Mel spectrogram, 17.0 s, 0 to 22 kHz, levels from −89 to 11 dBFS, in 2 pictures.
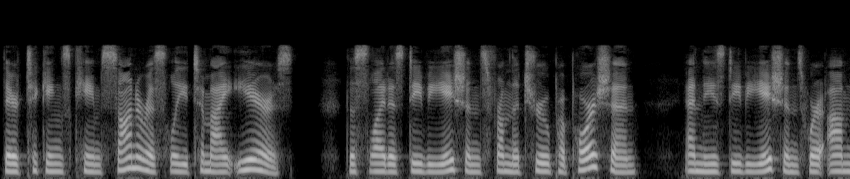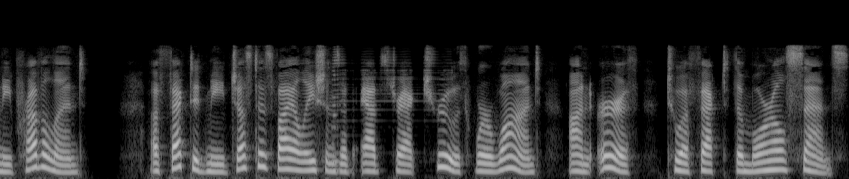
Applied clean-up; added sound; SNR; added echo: neural mask model DeepFilterNet 3.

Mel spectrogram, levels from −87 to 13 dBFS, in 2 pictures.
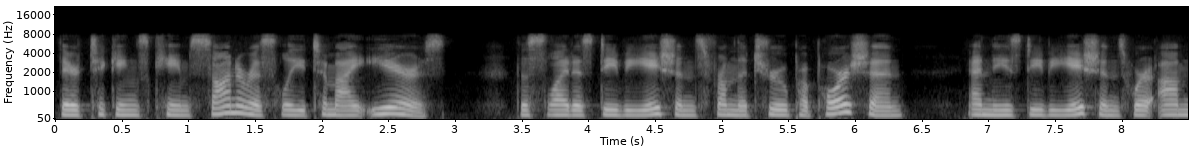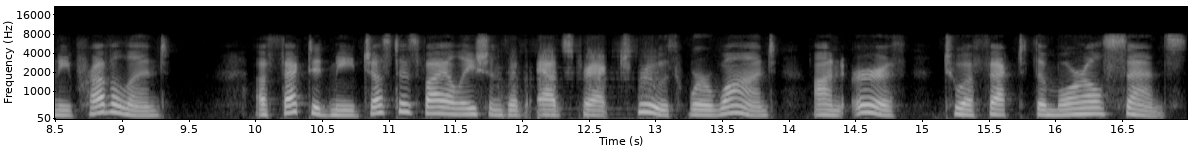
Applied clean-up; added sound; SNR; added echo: neural separator model SepFormer DNS4.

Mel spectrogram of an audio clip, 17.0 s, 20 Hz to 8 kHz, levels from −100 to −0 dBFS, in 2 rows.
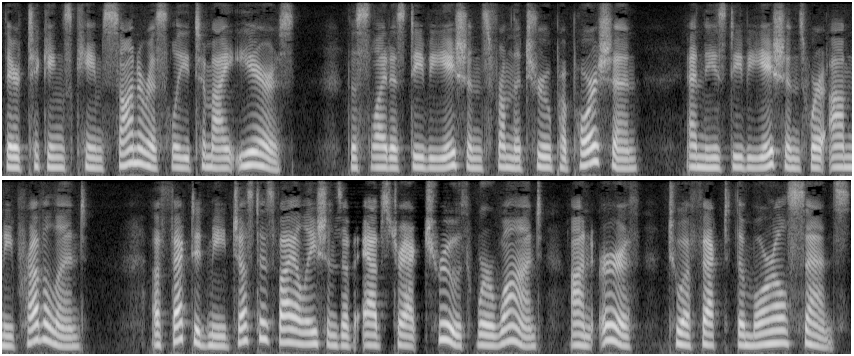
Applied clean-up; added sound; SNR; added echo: neural mask model Resemble Enhance denoiser.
